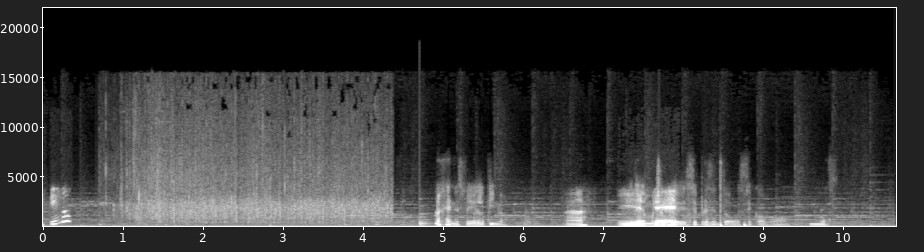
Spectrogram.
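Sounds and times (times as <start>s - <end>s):
speech: 0.0s - 0.8s, 4.7s - 5.9s, 6.6s - 10.0s
applause: 0.7s - 4.4s.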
